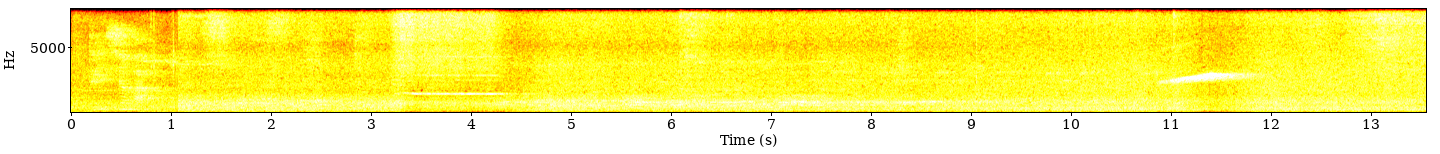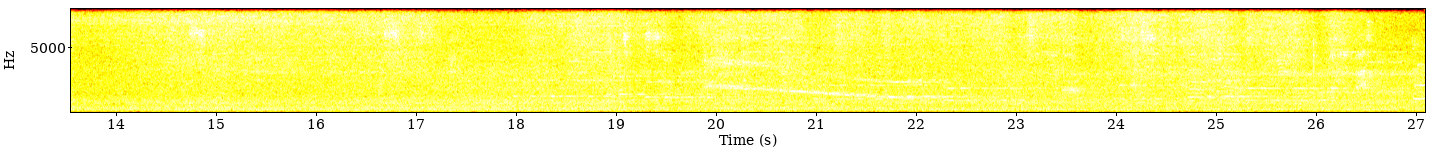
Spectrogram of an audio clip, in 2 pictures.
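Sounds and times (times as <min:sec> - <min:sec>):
rail noise: 0:00.0 - 0:27.0
high train squeal: 0:03.2 - 0:04.4, 0:18.0 - 0:27.0.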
